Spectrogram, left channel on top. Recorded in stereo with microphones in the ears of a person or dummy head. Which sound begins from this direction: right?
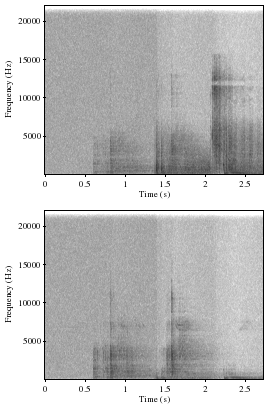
A sliding door, at 0.6 s.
